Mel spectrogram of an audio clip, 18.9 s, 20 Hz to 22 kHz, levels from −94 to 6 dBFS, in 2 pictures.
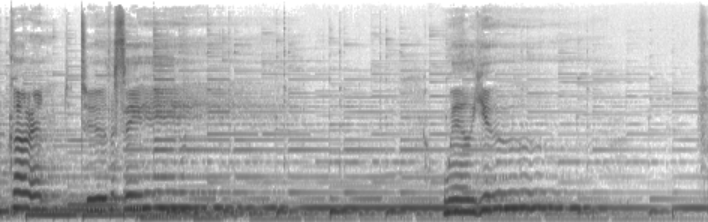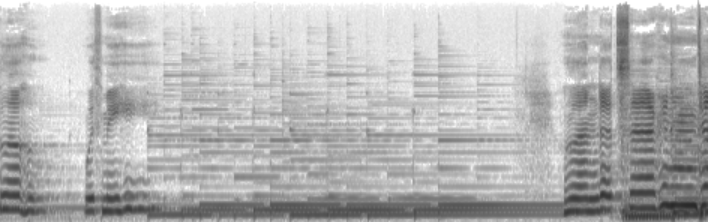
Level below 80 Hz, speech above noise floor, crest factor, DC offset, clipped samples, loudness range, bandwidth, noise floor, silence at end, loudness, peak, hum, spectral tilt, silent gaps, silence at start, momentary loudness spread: -62 dBFS; 24 dB; 20 dB; under 0.1%; under 0.1%; 8 LU; over 20 kHz; -42 dBFS; 0 s; -22 LUFS; -2 dBFS; none; -4.5 dB/octave; none; 0 s; 17 LU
